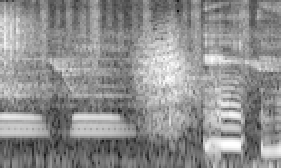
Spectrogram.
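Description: Cartoon 'wrong answer' sound effect: two short identical beeps in quick succession, marking the guess as incorrect. A brief voice-like sound follows near the end.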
